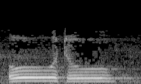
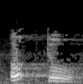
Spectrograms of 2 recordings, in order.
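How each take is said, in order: First: أوتوا slowly with a long held "uu"; hamza turned long. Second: أؤتوا with a glottal catch after the short "u"; two hamzas. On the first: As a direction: stretch the first vowel of أوتوا, no catch. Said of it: "شو بيعملوها". (أوتوا بمد الواو) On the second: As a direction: cut the first vowel of أؤتوا short. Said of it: "العرب لا تقول أؤ". (أؤتوا بهمزة ساكنة محققة) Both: Shown as a demonstration.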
